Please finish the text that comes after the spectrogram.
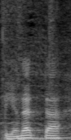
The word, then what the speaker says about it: Pianetta: And I can say his name like Pianetta because he's Italian and my ancestry is Italian.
